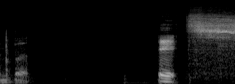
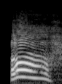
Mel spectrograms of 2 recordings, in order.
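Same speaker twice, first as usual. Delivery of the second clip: sudden loud high yelp; a sharp cry as the lid gives way; surprised yelp; 19 dB louder than usual. Real, not acted. Lid finally pops.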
